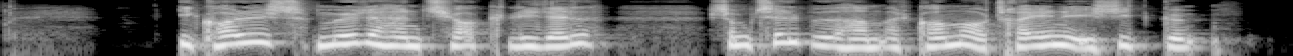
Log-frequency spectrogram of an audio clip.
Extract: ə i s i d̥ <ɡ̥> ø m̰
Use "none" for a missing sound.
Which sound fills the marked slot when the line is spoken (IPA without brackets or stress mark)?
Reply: ɡ̥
